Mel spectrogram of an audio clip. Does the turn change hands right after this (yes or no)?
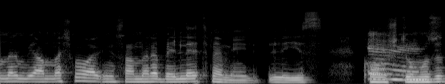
no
